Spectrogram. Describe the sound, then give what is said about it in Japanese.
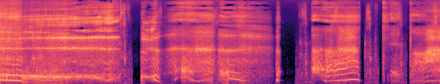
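A person burps repeatedly, letting out loud, drawn-out voiced belches broken by gasps and short silent pauses. “ゲップ出ちゃった”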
